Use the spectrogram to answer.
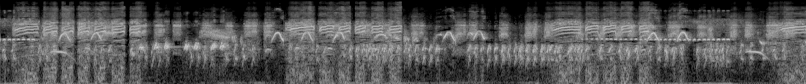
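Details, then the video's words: Bird lure sound for trapping: bursts of busy high twittering and trills alternating with brief quieter gaps, plus occasional thin sustained whistles and downslurred notes. "SUARA PIKAT BURUNG paling d cari!!"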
